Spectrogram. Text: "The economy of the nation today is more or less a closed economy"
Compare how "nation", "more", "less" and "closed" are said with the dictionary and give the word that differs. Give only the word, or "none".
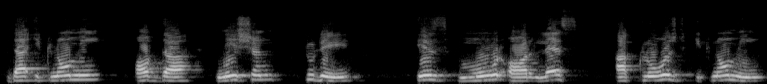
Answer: none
